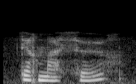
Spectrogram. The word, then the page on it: d'r Masseur: Bas Rhin; Reichshoffen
